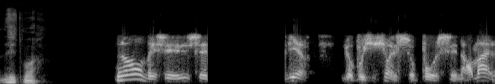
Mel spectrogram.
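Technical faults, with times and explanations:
2.07 to 2.86 s, rebuffering stall: the sound drops abruptly into silence for about 0.78 s, then picks up exactly where it broke off, with nothing skipped. The player ran out of downloaded audio and waited for more, adding time rather than losing any.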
